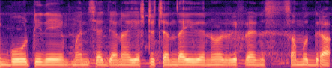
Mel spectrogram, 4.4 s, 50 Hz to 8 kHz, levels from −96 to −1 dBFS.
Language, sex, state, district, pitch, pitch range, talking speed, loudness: Kannada, male, Karnataka, Raichur, 110 Hz, 105-110 Hz, 150 wpm, -15 LUFS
